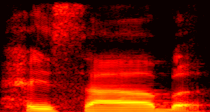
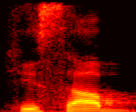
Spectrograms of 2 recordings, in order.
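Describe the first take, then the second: First: The final b bursts out with a bounce. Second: The final b is held without a bounce. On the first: The speaker calls it right. "এই যে বেরিয়ে পড়লো হিসাব, দুইটা ঠোঁট যেন হরফটাকে বের করে দিচ্ছে" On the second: The speaker calls it wrong. "এভাবে না"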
